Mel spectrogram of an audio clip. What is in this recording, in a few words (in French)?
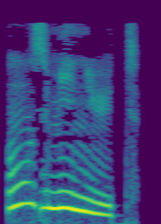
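"onze minutes", French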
